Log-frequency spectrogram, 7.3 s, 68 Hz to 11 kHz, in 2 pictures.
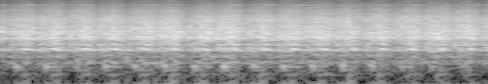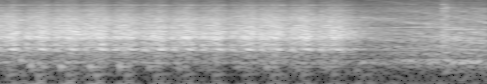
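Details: Mazda RX8 13B rotary after injector cleaning and fuel pump replacement, on a jump pack: steady even cranking at about two beats a second for six seconds, never catching; no fuel delivery.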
